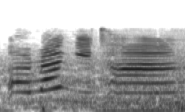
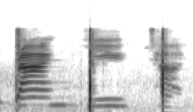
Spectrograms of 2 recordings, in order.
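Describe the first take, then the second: First: Said in the usual way. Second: "Orangutan" slowly split into o-rang-u-tan; syllable by syllable. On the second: Shown as a demonstration. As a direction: say "Orangutan" in four separate beats. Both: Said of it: "That's four syllables".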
